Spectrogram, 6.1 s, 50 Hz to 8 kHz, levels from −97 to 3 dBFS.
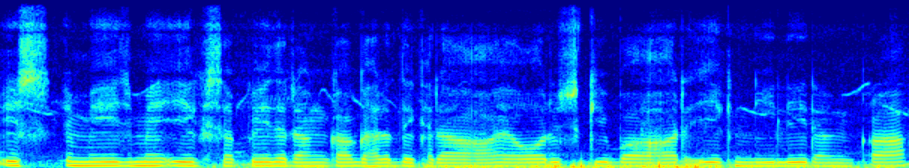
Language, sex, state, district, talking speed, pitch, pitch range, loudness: Hindi, male, Chhattisgarh, Raigarh, 190 wpm, 165 Hz, 160-170 Hz, -31 LUFS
